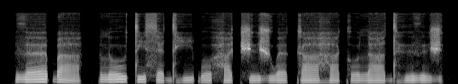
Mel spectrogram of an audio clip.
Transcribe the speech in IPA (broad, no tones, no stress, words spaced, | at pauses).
ðɜɓa | lou̯tisɛ dʱiɓoha t͡ʃɨʒwɜ kaɦako la dʱɨðɨʒ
